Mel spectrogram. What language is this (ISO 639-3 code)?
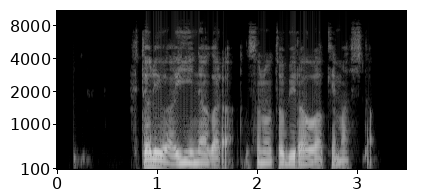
jpn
